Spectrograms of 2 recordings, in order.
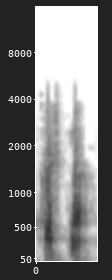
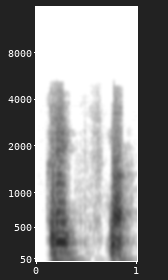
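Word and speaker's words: कृष्ण: So, and for example, even if you take the most common one, Krishna, we have Krishna, kru here, kru. So this should not be pronounced as Krishna. Kri is different, kru is different.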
